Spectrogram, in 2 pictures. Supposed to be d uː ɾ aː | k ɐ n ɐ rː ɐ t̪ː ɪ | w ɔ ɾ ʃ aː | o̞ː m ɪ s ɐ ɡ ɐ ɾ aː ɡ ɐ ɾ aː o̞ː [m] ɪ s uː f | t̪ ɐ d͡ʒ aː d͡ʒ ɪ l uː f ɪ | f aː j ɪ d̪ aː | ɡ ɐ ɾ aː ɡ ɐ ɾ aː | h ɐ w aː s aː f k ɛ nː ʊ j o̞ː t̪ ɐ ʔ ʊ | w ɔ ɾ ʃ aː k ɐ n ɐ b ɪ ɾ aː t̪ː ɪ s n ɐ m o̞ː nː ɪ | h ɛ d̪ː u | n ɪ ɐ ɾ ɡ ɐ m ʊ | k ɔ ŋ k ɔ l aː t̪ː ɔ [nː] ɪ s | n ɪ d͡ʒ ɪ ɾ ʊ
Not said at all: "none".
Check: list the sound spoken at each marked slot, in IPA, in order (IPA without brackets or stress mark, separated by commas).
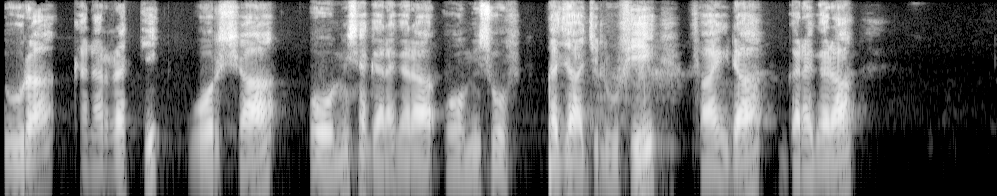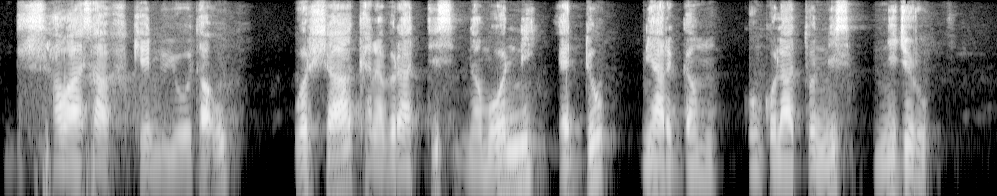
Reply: m, nː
